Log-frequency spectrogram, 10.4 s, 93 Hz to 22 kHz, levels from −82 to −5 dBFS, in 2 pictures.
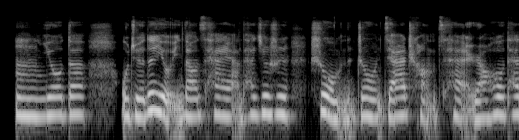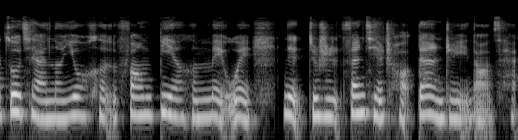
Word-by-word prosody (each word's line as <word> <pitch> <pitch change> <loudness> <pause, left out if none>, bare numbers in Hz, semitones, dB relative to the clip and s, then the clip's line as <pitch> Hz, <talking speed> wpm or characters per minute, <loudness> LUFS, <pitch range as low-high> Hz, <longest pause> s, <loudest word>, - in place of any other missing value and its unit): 嗯， 240 -1 +1
有 250 +1 +1
的， 255 0 -1 0.3
我 240 - 0
觉 235 -1 +2
得 295 +4 +6
有 275 -3 +6
一 - - -2
道 235 -1 0
菜 250 0 -2
呀， 235 - -2
它 240 +3 -4
就 265 +1 +2
是， 255 -1 +1 0.2
是 - - 0
我 255 - +6
们 - - -2
的 - - -3
这 245 - -1
种 230 -2 0
家 240 +1 +1
常 250 - -4
菜， 230 -3 -3
然 220 +1 0
后 255 +1 0
它 255 +1 -1
做 275 +2 +6
起 265 -1 -2
来 220 -2 +1
呢， 220 0 -1
又 250 +3 +1
很 235 -1 -5
方 250 +2 -1
便， 245 -2 0
很 225 -1 -5
美 225 0 -1
味， 220 -2 0 0.3
那 255 -3 +3
就 240 - +2
是 235 -2 +1
番 265 0 +3
茄 250 -5 +1
炒 225 - -3
蛋 250 -3 +1
这 220 - -2
一 215 - -2
道 - - -3
菜。 - - -9
245 Hz, 280 characters per minute, -28 LUFS, 225-255 Hz, 0.3 s, 得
